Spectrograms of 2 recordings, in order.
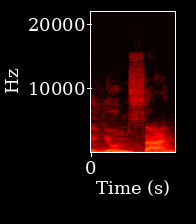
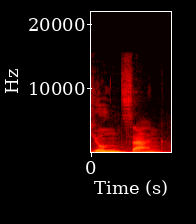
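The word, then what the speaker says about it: Xuanzang: Important traveller हैं जिनको यून सैंग भी बोलते हैं। अलग अलग प्रोनाउंसिएशन है इस नाम की, पर जो मुझे पता है उसमें इसको बोलते हैं यून सैंग।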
